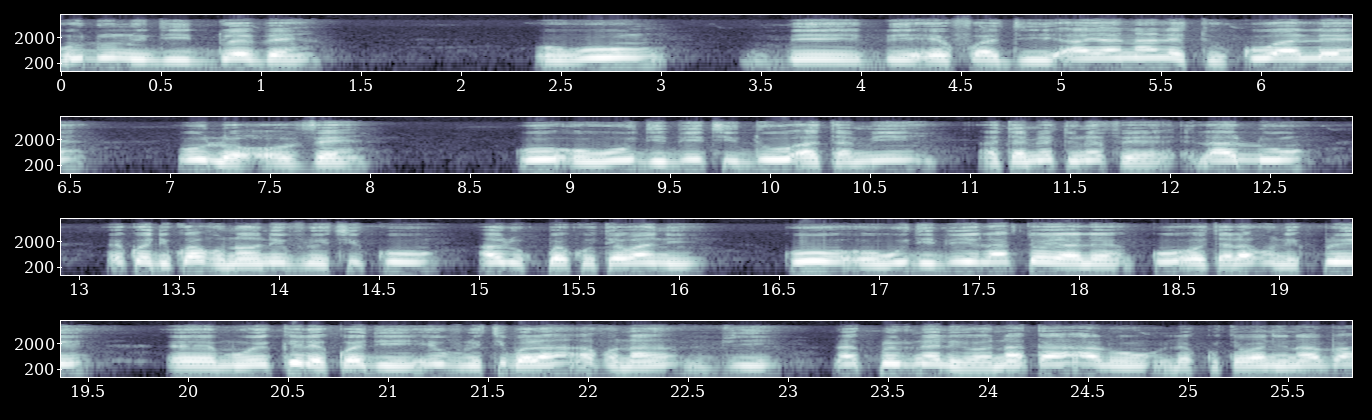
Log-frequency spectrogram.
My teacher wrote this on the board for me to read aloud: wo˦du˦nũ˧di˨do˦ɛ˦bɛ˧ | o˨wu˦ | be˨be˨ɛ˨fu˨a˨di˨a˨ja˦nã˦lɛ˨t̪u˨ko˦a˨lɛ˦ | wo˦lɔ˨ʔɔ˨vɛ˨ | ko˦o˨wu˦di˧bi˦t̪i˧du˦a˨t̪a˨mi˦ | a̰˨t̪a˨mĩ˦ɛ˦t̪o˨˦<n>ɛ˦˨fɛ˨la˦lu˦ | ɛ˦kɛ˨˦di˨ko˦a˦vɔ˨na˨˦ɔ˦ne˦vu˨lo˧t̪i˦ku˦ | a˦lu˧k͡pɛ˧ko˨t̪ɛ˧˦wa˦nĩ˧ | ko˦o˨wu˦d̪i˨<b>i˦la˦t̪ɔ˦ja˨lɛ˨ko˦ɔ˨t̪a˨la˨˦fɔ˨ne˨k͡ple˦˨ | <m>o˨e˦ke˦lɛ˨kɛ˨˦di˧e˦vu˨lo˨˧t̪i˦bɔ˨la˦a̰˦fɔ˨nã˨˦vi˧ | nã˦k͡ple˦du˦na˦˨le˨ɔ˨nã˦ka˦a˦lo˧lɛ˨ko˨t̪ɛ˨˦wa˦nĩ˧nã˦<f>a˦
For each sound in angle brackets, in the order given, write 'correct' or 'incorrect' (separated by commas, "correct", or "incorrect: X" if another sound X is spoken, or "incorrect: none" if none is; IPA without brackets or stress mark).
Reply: correct, correct, correct, incorrect: v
